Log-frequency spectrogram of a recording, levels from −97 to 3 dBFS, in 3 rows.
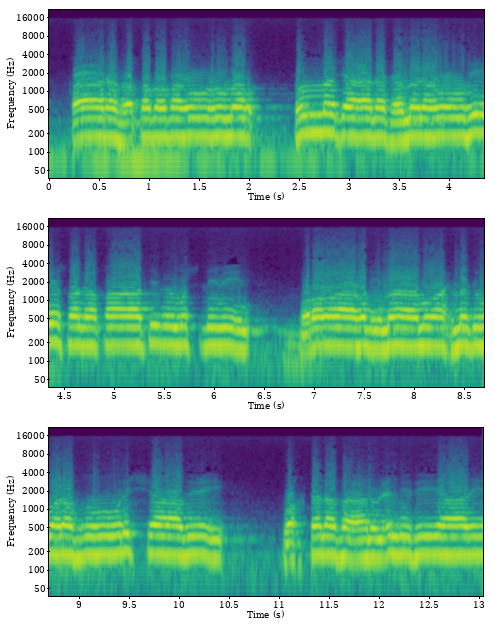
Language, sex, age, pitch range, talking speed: Arabic, male, 50-69, 170-180 Hz, 85 wpm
